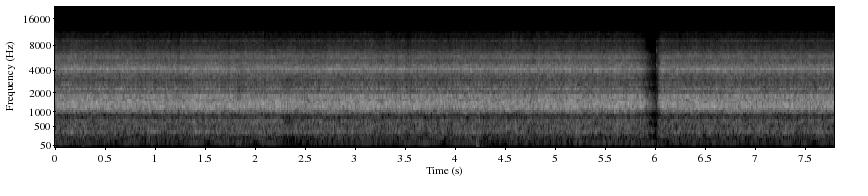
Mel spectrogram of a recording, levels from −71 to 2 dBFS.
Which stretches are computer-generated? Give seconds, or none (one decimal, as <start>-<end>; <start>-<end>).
1.8-2.4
